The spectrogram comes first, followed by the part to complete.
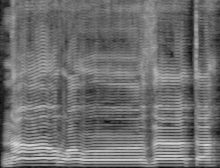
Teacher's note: ذال حروف اخفا کے حروف میں سے ہے، اس لیے را دو زبر رن میں اخفا کریں گے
